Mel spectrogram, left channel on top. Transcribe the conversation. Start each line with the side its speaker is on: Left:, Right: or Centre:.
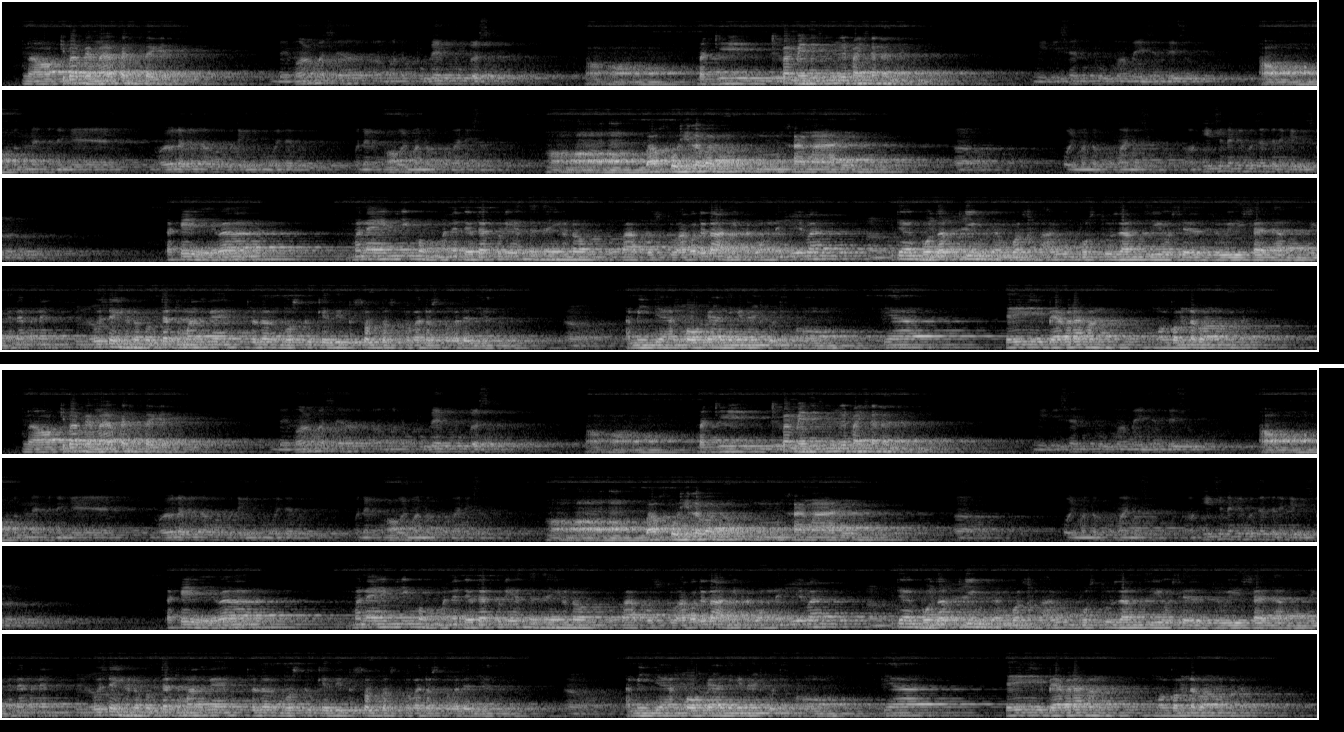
Left: উম, কিবা
Right: সেইকাৰণে
Left: বেমাৰেও পাইছে চাগে!
Right: বেমাৰো পাইছে মানে পোকে পোক আছে কিন্তু।
Left: অ', অ', বাকী
Right: পোকে
Left: কিবা মেডিচিন-চেডিচিন
Right: পোকে ধৰে
Left: মাৰিছা নে নাই?
Right: মেডিচিন পোক মৰা মেডিচিন দিছো।
Left: অ', অ', অ'।
Right: হ'লেও মানে তেনেকে ভয়ো লাগে নহয় আকৌ গোটেইখিনি মৰি যায় বুলি, মানে
Left: অ', অ',
Right: পৰিমানটো ক'মাই দিছো।
Left: অ', অ', অ', অ', বাৰু সুধি ল'বা বাৰু সাৰ মাৰা
Right: অ
Left: হেৰিক।
Right: অ', পৰিমাণটো ক'মাই দিছোঁ অ', সি যেনেকৈ কৈছে তেনেকৈ দিছোঁ আৰু।
Left: তাকেই এবাৰ মানে কি ক'ম মানে, দেউতাক সুধি আছে যে ইহঁতক <unintelligible> বস্তু আগতেতো আনি থাকো হয়নে, এইবাৰ
Right: অ
Left: এতিয়া বজাৰত
Right: এইবাৰহে
Left: কি উলিয়াম কোৱা চোন আৰু বস্তুৰ দাম যি হৈছে জুই চাই দাম সেইকাৰণে মানে কৈছে
Right: অ
Left: ইহঁতক এতিয়া তোমালোকে ধৰি লোৱা বস্তু কেজিত চব দহ টকা দহ টকাতে দিয়া হয়।
Right: অ
Left: আমি এতিয়া
Right: আমাৰ ৰেটটো
Left: সৰহকে
Right: অলপ
Left: আনি
Right: কমকে
Left: কেনে থৈ
Right: দি আছো
Left: দিওঁ অ', এতিয়া
Right: উম
Left: সেই বেয়া কথা হ'ল নহয় এতিয়া, মই গ'ম নাপাওঁ নহয় কথাটো।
